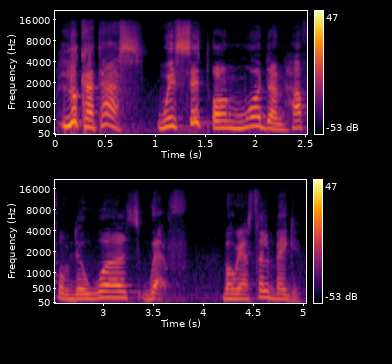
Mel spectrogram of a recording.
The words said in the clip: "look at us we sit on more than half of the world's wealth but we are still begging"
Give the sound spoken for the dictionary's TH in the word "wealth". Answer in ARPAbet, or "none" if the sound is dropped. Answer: F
